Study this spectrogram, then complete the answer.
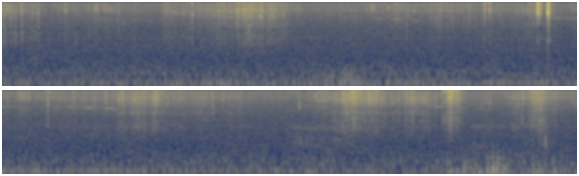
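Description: A hand rustles through dry grass and fur.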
